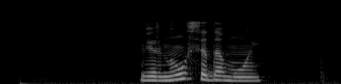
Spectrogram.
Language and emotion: Russian, neutral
